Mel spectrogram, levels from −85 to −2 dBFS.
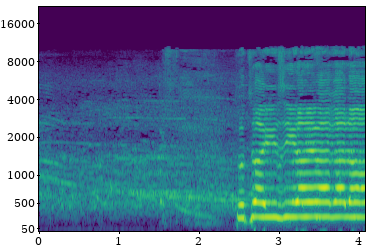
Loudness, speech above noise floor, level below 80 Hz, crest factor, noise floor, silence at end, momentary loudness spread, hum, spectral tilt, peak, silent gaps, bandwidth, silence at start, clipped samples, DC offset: -11 LUFS; 22 dB; -56 dBFS; 14 dB; -34 dBFS; 0 s; 24 LU; none; -3.5 dB/octave; 0 dBFS; none; 11 kHz; 0 s; under 0.1%; under 0.1%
